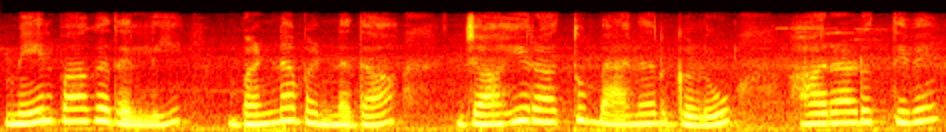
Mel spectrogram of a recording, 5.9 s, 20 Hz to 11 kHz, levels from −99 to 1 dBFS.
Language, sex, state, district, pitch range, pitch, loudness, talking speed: Kannada, female, Karnataka, Bangalore, 235-295 Hz, 250 Hz, -14 LUFS, 70 wpm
